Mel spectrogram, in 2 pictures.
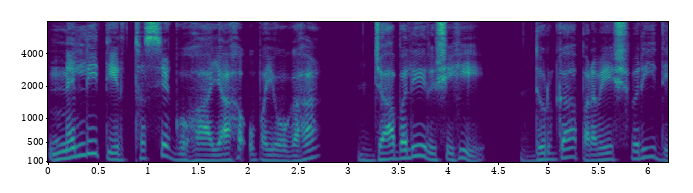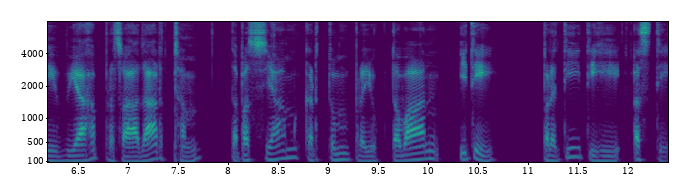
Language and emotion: Sanskrit, neutral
